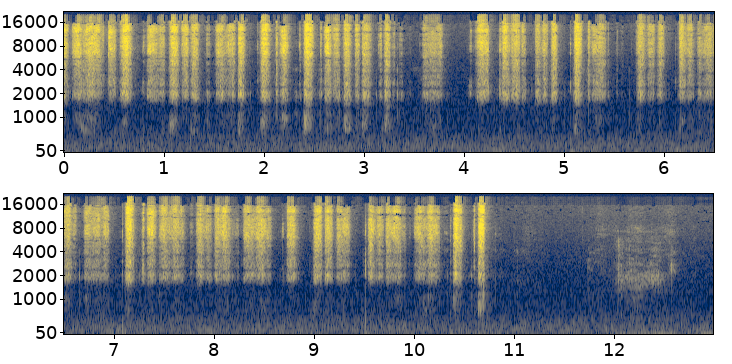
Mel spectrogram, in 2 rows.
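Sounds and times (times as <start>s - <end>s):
pencil scratching on paper: 0.0s - 10.8s.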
